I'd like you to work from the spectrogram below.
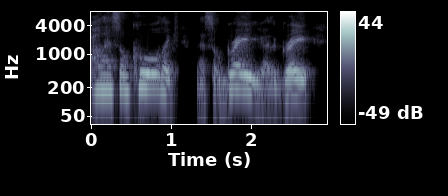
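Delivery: put-on, high, swooping gushing with excitement. Retelling a story, the speaker imitates a woman at a counter asking about a husband, imitating someone getting excited. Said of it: "she's getting excited".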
